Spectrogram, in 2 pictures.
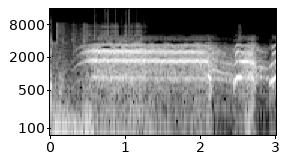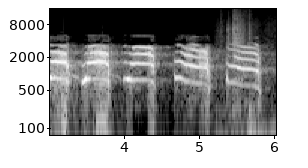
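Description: A donkey braying: one long held note, then a quick run of shorter calls, each sliding down in pitch.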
